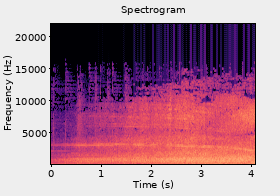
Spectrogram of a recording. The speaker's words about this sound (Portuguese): E claro, a gente não podia deixar também de, de começar o nosso programa, né? Pegando o nosso avião, primeiramente.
